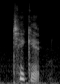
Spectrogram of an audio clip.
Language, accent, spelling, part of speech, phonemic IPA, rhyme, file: English, US, ticket, noun / verb, /ˈtɪk.ɪt/, -ɪkɪt, En-us-ticket.ogg
- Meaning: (noun) A small document that acts as proof of something, often thereby granting the holder some ability.: A pass entitling the holder to admission to a show, concert, sporting event, etc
